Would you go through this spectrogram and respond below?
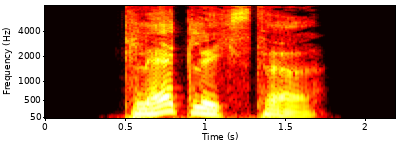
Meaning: inflection of kläglich: 1. strong/mixed nominative/accusative feminine singular superlative degree 2. strong nominative/accusative plural superlative degree
- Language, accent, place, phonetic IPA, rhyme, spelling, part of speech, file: German, Germany, Berlin, [ˈklɛːklɪçstə], -ɛːklɪçstə, kläglichste, adjective, De-kläglichste.ogg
